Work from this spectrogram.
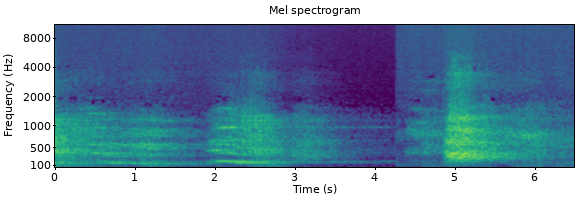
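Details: Tiger giving deep, rough, drawn-out roars and growls, three loud swells each lasting one to two seconds, the last one harsher and louder.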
